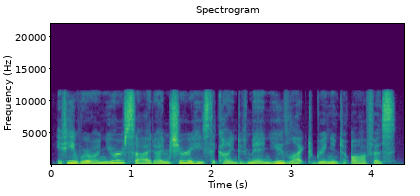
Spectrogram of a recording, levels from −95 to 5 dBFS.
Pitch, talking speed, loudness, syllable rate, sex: 190 Hz, 260 wpm, -15 LUFS, 5.5 syllables/s, female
